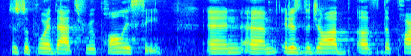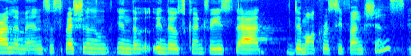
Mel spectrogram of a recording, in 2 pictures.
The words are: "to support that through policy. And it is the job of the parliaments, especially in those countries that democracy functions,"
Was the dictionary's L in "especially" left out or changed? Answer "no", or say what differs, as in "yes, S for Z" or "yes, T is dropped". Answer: yes, N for L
